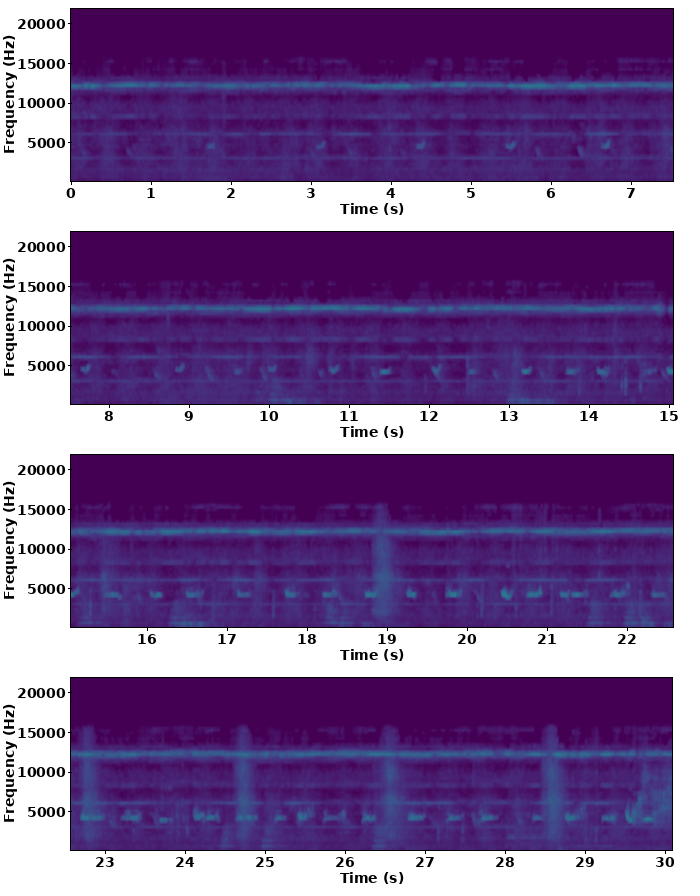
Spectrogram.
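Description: Young jongkangan birds chirping over and over, short high chirps about twice a second. From about a third of the way in, a lower call repeats every second or two, and there are a few sharp clicks.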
